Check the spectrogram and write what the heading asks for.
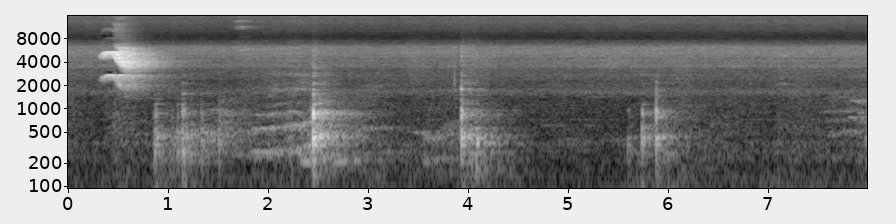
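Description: Whole sweet potatoes being set by hand into a metal cooking pot: four knocks against the pot about every second or two. A short, loud, high squeak comes about half a second in and is the loudest sound.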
